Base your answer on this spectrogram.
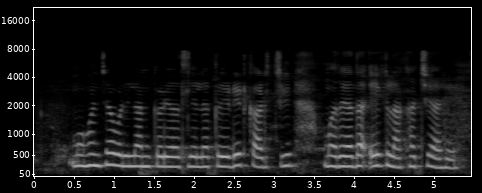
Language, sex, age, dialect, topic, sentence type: Marathi, female, 31-35, Standard Marathi, banking, statement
